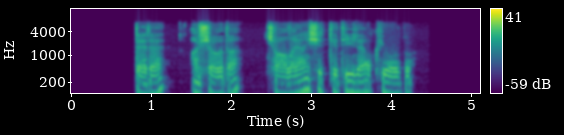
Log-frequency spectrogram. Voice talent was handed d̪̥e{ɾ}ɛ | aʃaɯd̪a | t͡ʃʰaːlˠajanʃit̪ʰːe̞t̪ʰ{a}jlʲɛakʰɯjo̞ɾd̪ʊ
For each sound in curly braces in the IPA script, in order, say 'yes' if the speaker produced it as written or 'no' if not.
yes, no

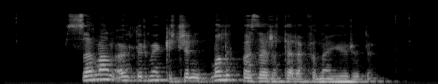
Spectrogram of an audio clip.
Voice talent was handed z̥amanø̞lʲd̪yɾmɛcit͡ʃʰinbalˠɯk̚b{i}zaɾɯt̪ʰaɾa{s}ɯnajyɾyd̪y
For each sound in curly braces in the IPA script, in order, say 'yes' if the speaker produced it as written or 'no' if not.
no, no

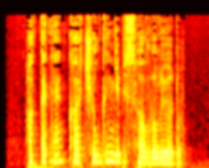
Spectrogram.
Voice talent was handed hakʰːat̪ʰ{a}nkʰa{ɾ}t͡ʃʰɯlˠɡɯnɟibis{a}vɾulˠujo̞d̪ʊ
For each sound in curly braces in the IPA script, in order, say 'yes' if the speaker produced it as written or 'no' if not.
no, yes, yes

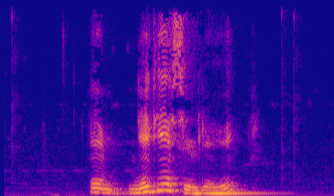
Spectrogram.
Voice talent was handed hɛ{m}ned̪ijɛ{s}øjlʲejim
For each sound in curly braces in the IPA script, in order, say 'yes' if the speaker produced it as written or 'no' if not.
yes, yes

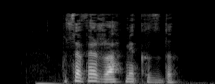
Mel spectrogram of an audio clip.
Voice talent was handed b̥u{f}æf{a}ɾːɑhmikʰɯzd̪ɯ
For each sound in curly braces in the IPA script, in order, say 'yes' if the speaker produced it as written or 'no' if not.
no, no

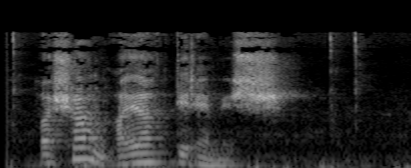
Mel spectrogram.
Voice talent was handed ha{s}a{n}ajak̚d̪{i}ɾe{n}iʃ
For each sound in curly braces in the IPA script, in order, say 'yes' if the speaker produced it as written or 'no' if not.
no, yes, yes, no

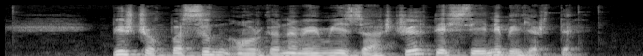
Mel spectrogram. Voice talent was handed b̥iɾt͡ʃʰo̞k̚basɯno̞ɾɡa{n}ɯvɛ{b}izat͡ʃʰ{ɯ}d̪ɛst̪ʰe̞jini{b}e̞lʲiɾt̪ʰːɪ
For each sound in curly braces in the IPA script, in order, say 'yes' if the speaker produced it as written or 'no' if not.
yes, no, yes, yes

